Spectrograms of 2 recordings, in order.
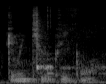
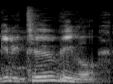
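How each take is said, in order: First: Whispered, low repeat of a joke. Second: Said in the usual way. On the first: Retold or imitated. Host repeats the chatter's joke to himself, whispering. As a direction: say it under your breath, whispering.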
